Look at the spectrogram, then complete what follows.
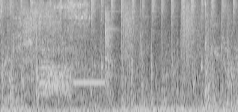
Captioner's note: groans; tense music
